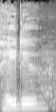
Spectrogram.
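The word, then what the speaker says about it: Hajdu: Lush Life by David Hodgdew. – I think it's pronounced Heydew.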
